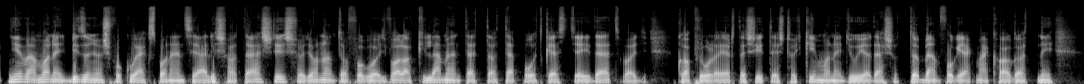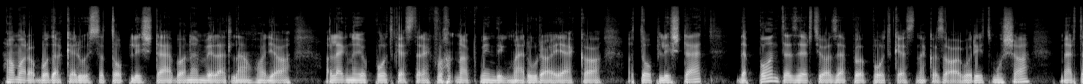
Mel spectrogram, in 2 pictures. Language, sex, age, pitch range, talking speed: Hungarian, male, 20-39, 95-105 Hz, 170 wpm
